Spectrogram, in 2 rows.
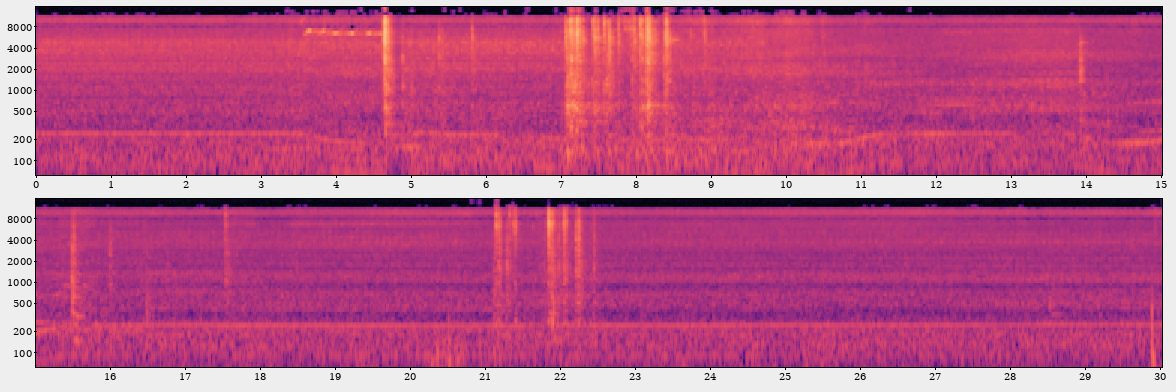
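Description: Caterpillar 308E2 CR excavator's diesel engine running steadily. Twice its pitch sags and recovers as the hydraulics take load while the boom and bucket are worked. Sharp metallic knocks from the working equipment come through it, in a cluster about seven to eight seconds in and again near twenty-one seconds.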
